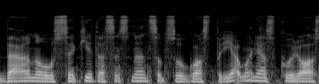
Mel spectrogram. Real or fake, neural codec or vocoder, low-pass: fake; autoencoder, 22.05 kHz, a latent of 192 numbers a frame, VITS, trained on many speakers; 9.9 kHz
